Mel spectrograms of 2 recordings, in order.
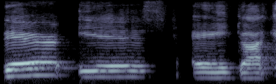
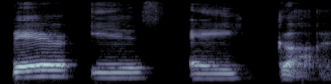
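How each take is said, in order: First: Declaring it now with conviction, slow; slow proclamation. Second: Slow and hushed in wonder; retelling her first thought, slow; slow awed quote. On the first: Real, not acted. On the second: Retold or imitated. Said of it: "all I can remember is saying".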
